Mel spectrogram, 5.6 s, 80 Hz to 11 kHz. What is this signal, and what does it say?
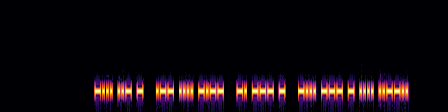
Morse code, heard as a keyed tone, about 51 wpm, 700 Hz. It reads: BUT WHY NOT BOTH?
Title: Sentences from Top 1000 Words - Review Part 1 - 50wpm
